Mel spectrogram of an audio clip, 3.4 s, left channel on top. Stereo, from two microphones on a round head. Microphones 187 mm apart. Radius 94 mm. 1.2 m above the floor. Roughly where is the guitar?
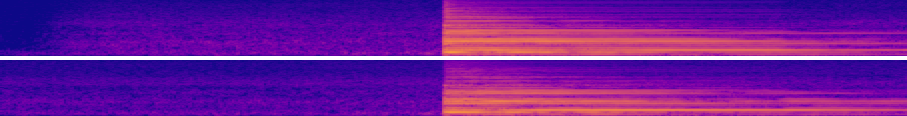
Left.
